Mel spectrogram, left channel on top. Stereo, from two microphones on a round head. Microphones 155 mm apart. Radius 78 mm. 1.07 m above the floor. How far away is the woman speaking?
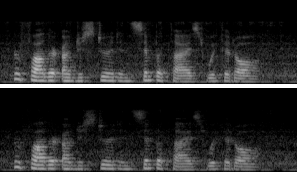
About 0.8 m.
